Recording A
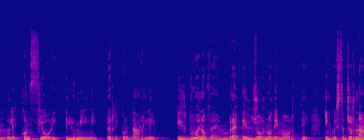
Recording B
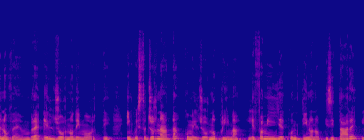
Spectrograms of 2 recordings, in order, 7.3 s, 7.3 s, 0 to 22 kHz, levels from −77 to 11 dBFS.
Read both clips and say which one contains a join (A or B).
A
